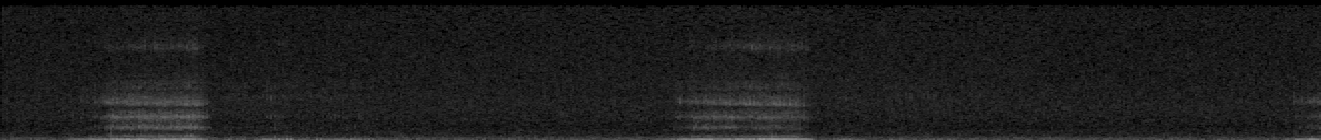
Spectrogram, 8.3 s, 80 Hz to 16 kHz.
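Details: Snoring: two low, buzzing snores about 3.5 seconds apart, roughly 17 breaths a minute.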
